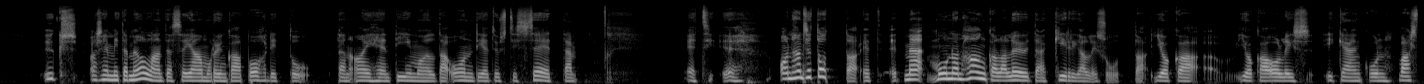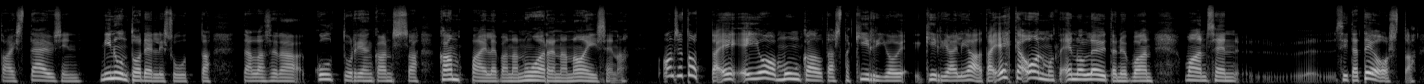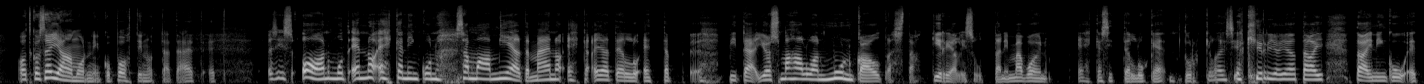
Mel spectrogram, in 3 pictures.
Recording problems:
none

